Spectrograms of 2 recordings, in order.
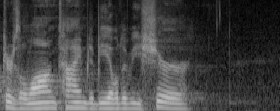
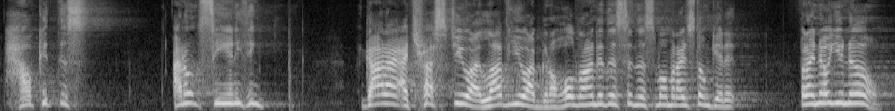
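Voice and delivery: rising, louder anguished plea; pleading prayer; 6 semitones higher, 3 dB louder than usual. Retold or imitated. Son retelling his desperate prayer to God, rising anguished plea. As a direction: cry out to God from the pain. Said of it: "I remember saying to God".

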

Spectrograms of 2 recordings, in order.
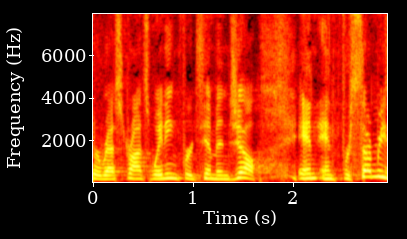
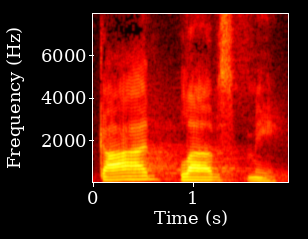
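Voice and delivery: slow, hushed word-by-word recitation; soft and drawn out, leaving space after each word; leading group recitation; 7 semitones lower, 5 dB quieter, much slower than usual. Shown as a demonstration. Pastor leads congregation saying it on three, slow group recitation. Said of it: "Let's say".

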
